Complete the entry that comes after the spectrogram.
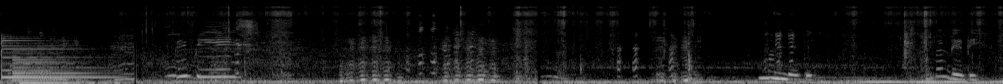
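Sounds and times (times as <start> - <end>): goats bleating: 3.4 - 5.1, 6.1 - 7.0.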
